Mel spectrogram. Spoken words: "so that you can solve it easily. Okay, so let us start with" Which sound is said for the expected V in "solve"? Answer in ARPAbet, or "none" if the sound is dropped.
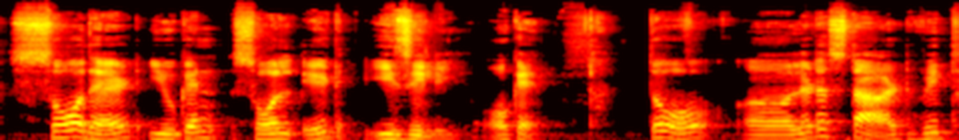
none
